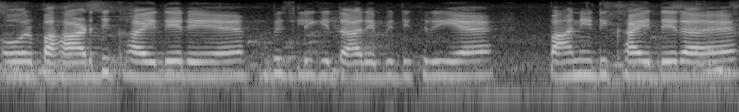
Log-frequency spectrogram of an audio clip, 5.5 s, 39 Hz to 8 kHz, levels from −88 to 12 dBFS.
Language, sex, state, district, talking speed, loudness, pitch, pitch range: Hindi, female, Haryana, Rohtak, 195 wpm, -18 LUFS, 215 Hz, 215-225 Hz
